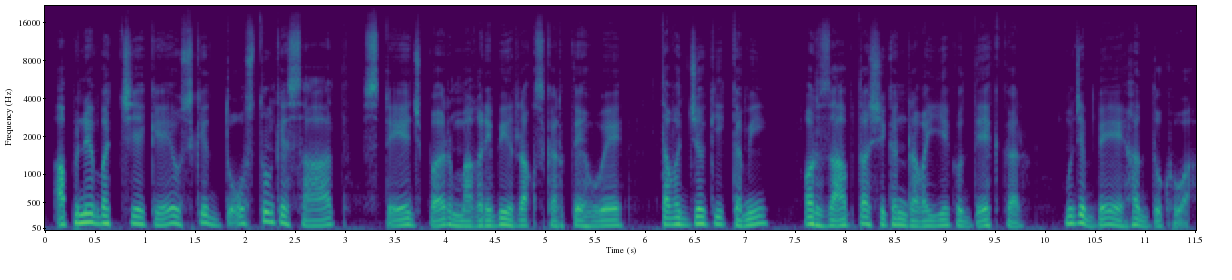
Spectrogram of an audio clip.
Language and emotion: Urdu, sad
